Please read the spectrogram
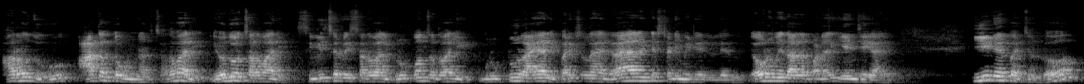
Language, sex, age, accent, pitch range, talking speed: Telugu, male, 20-39, native, 125-160 Hz, 160 wpm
